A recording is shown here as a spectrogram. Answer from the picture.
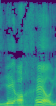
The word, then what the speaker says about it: Ye'achel: So the word is written as Yochal, but it's pronounced as Ye'achel.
